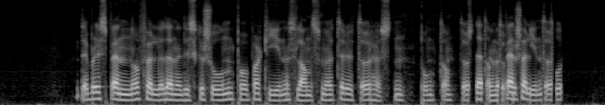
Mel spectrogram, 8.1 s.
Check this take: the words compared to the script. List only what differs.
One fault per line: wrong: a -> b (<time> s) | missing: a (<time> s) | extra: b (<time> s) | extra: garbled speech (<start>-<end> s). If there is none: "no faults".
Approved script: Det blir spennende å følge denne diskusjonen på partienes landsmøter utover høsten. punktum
extra: garbled speech (6.1-7.5 s)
